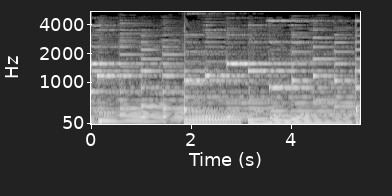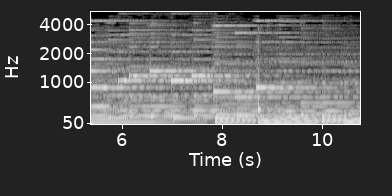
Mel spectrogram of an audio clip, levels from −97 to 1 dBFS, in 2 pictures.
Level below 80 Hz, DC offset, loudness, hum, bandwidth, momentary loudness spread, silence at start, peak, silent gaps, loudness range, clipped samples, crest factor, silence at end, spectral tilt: -22 dBFS; under 0.1%; -15 LUFS; none; 5.4 kHz; 5 LU; 0 s; 0 dBFS; none; 2 LU; under 0.1%; 14 dB; 0 s; -9 dB/octave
